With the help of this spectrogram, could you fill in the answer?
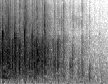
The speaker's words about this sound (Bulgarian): С други думи, да, можеш да ръкопляскаш за това. Обаче, понеже не помолих да ръкопляскаш, можеш да ръкопляскаш както трябва.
